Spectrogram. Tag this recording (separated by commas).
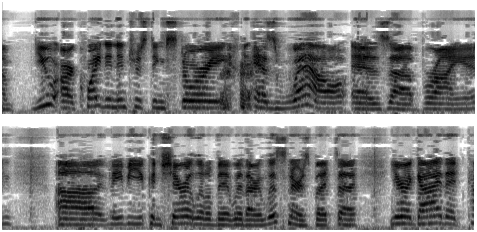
Speech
